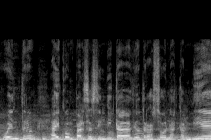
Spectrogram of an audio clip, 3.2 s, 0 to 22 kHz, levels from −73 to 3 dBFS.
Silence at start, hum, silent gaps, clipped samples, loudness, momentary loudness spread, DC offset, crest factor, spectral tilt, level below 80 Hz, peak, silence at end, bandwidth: 0 s; none; none; under 0.1%; -13 LUFS; 5 LU; under 0.1%; 12 dB; -6 dB/octave; -38 dBFS; 0 dBFS; 0 s; 16 kHz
